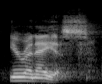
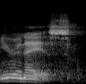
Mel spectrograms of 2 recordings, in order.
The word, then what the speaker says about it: Irenaeus: We're going to look at a man named Ignatius, a man named Polycarp, Justin Martyr, and Irenaeus is how you say that name. Irenaeus.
